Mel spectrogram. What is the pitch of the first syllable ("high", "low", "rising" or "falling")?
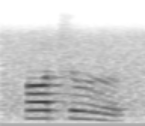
high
